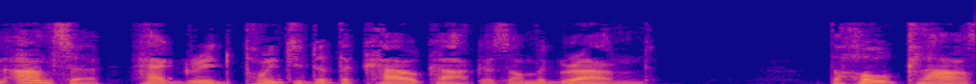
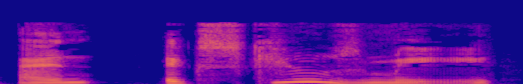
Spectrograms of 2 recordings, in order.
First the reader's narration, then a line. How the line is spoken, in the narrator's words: said Malfoy in a sneering voice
